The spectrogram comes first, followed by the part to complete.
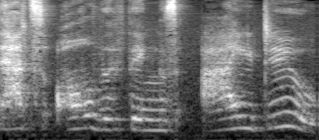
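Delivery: slow, hushed whisper. Retelling whispering to a student behind a professor: retelling a whisper. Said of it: "I whisper to my student".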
